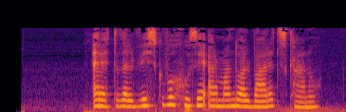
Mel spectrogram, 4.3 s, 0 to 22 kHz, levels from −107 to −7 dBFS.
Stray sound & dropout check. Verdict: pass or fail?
pass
